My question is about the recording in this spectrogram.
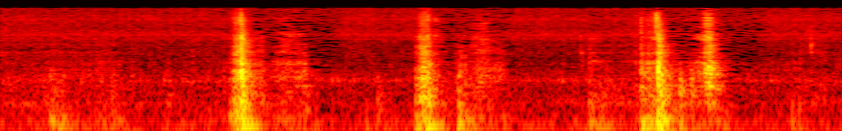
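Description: Kitchen knife cutting through broccolini stems onto a cutting board: a few separate sharp chops, the first the loudest.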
